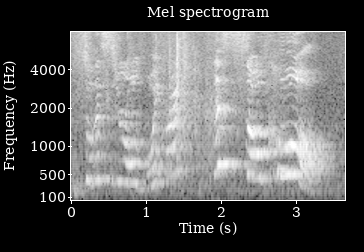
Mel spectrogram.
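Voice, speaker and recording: A woman playing a bubbly, gushing friend of the family in a stage comedy rehearsal, excited and chirpy. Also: very high voice, measured pace, heavily acted. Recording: very echoey room, distant microphone, faint noise.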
